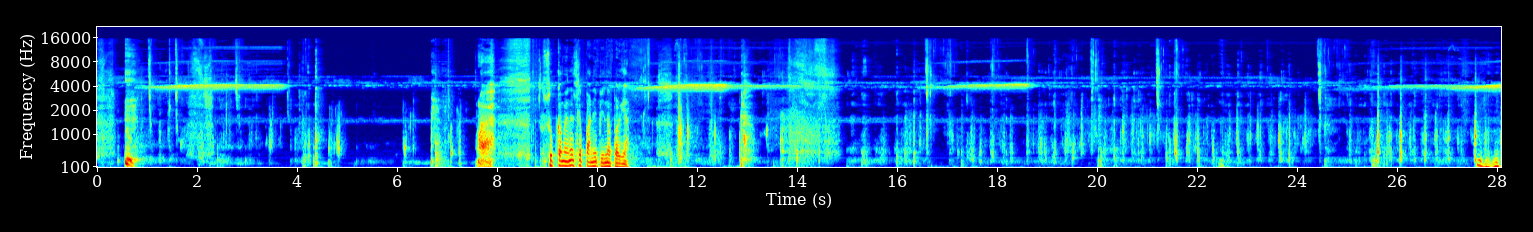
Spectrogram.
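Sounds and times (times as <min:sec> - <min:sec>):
wet chewing: 0:10.8 - 0:14.1, 0:15.2 - 0:28.0
high-pitched tone: 0:27.6 - 0:28.0.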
